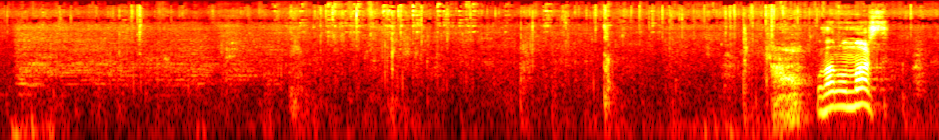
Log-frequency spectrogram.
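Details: A Jack Russell Terrier named Oscar gives a short, wavering, tonal whine or howl near the end, after several seconds of quiet background talk and small knocks.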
